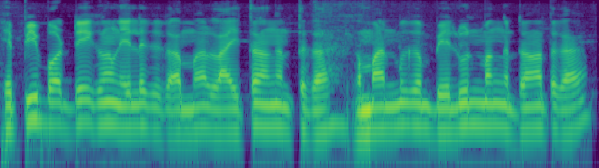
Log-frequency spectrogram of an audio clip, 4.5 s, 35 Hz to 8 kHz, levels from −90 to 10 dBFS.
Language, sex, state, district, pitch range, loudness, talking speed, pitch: Wancho, male, Arunachal Pradesh, Longding, 125-145 Hz, -16 LUFS, 200 wpm, 135 Hz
